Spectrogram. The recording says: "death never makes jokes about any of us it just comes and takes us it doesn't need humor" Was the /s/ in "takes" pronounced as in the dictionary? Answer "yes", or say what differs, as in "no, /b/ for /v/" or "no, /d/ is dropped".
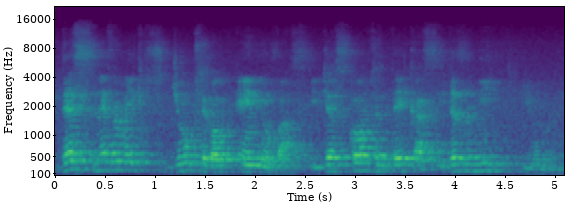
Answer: no, /s/ is dropped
